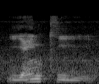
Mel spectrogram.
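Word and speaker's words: ヤンキー: of personality is the Yankee pronounced just like Yankee okay the English Yankee word okay and the Yankee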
